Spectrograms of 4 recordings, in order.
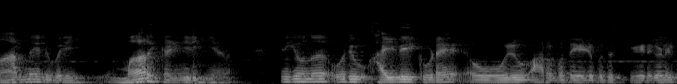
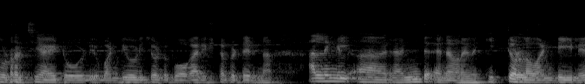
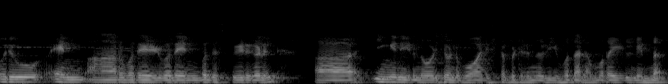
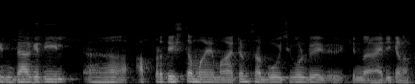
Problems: background sounds at intervals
